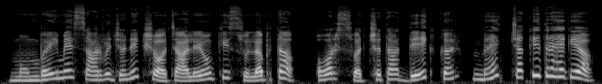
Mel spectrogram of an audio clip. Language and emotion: Hindi, surprised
